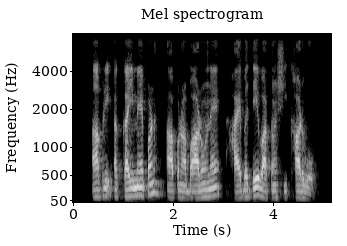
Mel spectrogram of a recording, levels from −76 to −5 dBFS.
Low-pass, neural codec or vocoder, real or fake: 7.2 kHz; codec, 16 kHz in and 24 kHz out, 1 kbps, XY-Tokenizer; fake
